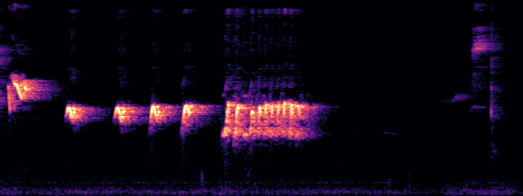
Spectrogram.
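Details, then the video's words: Shama song played to excite other birds into singing: a series of clear, steady whistled notes about every half second, ending in a longer rich warble, then silence and a last short, sharp chirp. "Pancingan murai batu 🔥 Naikan emosi burung auto ikut gacor"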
